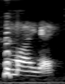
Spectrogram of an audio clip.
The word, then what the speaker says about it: sommelier: And one of those things that she has done was become, and I'm going to say this correctly this time, sommelier. Did I say that right? – Yeah, sommelier.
